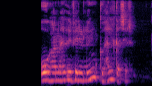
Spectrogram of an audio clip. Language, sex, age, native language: Icelandic, male, 12, Icelandic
